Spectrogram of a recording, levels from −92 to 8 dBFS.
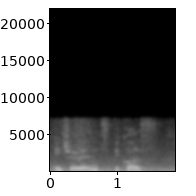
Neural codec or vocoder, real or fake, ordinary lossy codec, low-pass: none; real; none; 7.2 kHz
